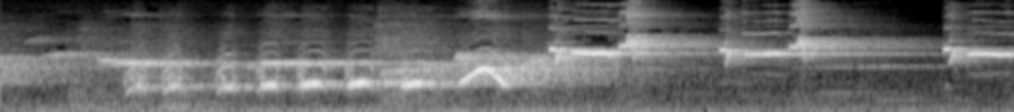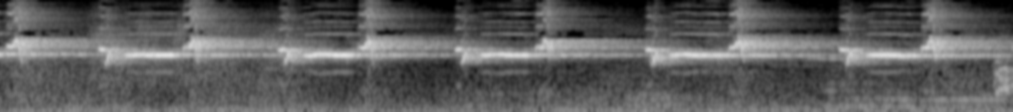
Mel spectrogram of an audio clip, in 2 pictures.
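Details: White-rumped shama masteran song played to make mute murai batu respond; after a warbled opening, a loud whistled phrase rising to a high note repeats about once a second.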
